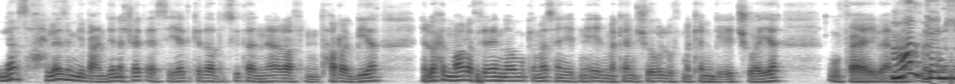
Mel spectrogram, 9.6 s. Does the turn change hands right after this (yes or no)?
no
